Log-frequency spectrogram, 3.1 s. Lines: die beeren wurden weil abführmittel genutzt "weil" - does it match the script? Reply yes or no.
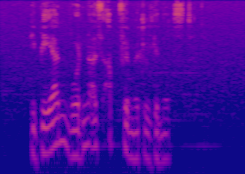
no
